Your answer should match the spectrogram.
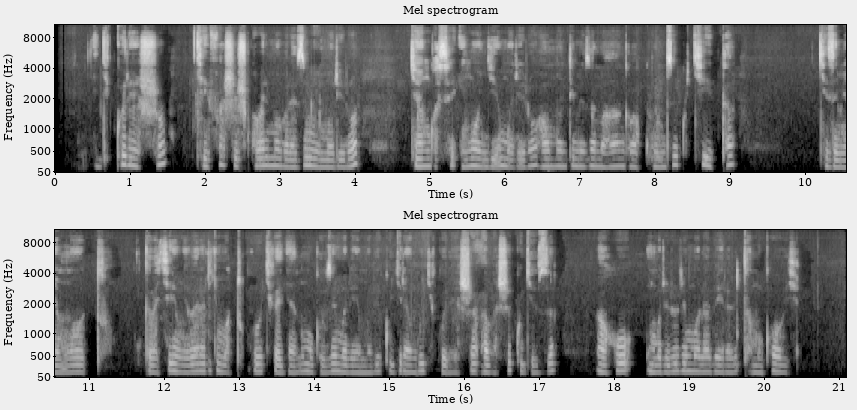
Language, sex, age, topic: Kinyarwanda, female, 18-24, government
